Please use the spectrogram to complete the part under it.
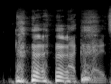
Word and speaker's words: acolyte: Like, I thought she was like an alley cat, like a Sith alley cat or something. – An alley cat? – Acolyte. Sorry, not alley cat. Sorry, I said it wrong.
